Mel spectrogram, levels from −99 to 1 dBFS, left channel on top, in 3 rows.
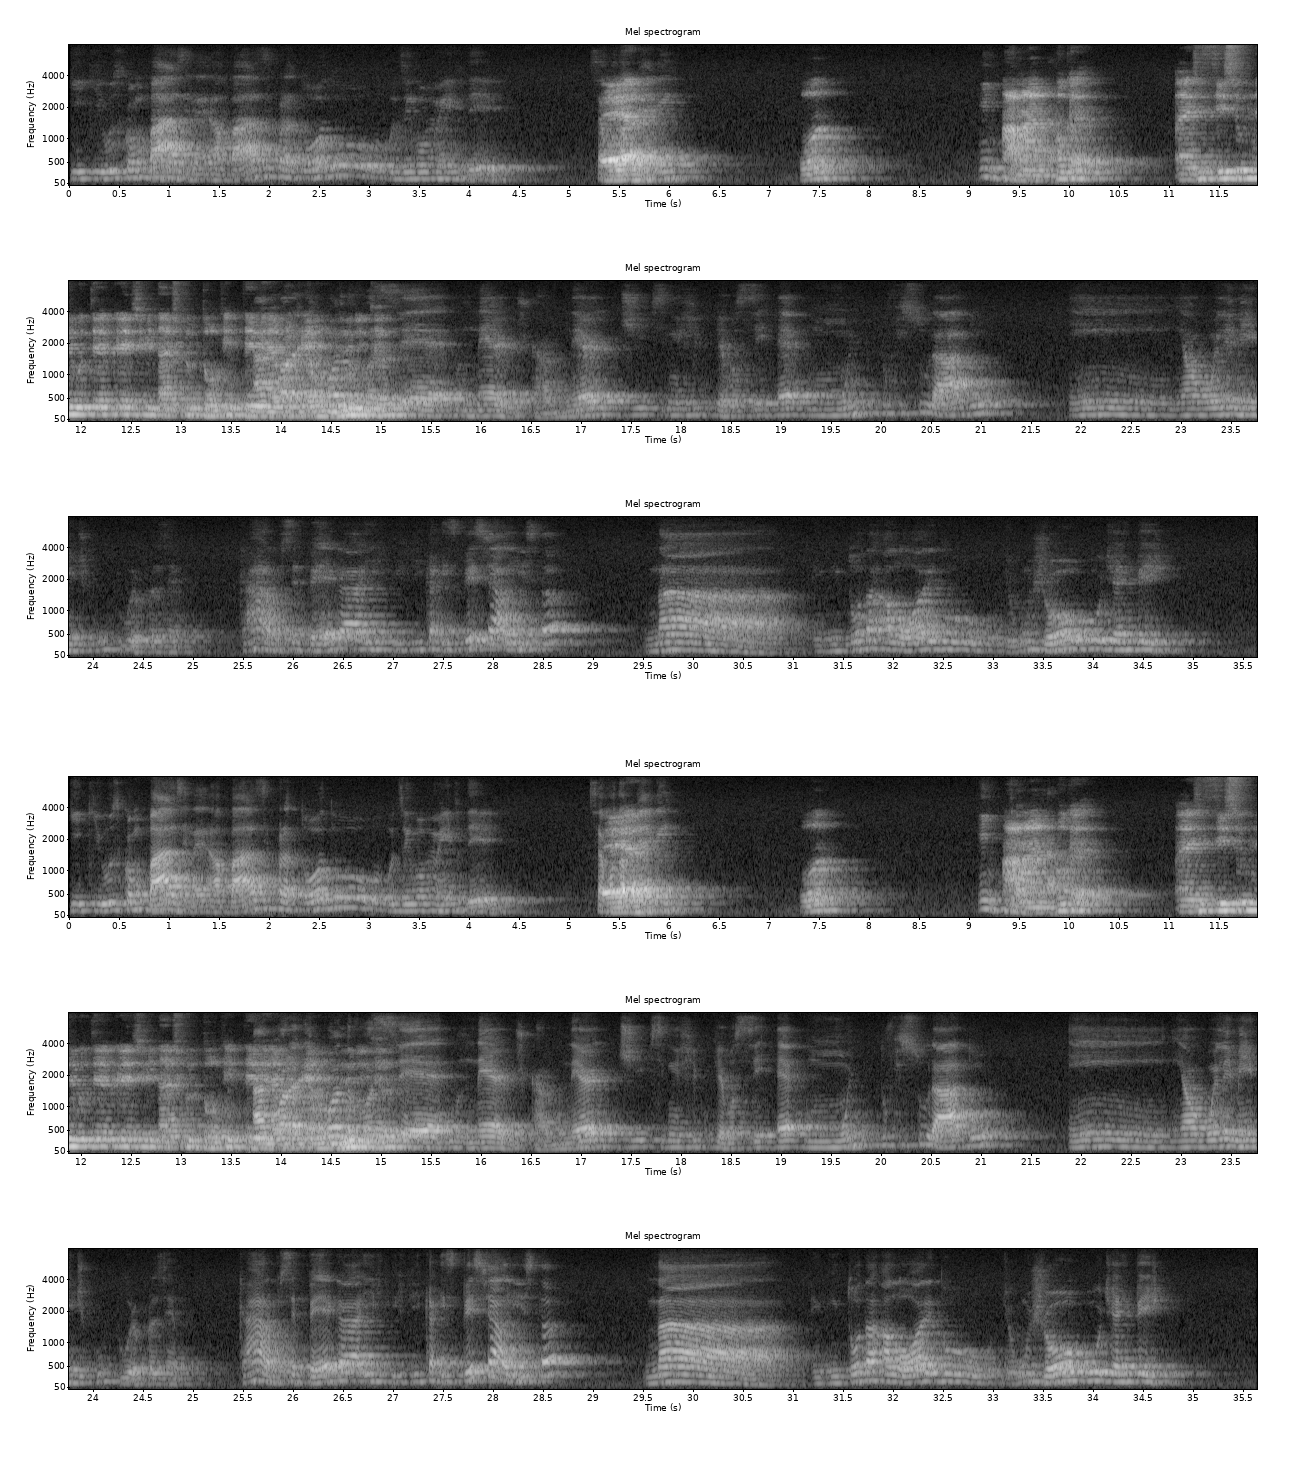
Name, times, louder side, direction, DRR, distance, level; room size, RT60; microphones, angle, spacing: voice 1, 0.0-4.3 5.2-6.1 9.1-9.9 13.7-21.1 21.9-24.9 25.5-28.7 29.5-30.9 31.2-34.6, right 3 dB, 85° right, 2 dB, 0.6 m, -34 dB
voice 2, 5.3-5.7 7.3-7.6 9.3-10.3 11.1-15.1, left 1 dB, 85° left, -3 dB, 1.3 m, -25 dB
3.5 x 2.1 x 3.5 m, 1.1 s
head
